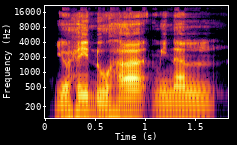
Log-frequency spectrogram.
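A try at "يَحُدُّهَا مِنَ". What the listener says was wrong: Yahuddu. Oh, ini tasdidnya harusnya di ini ya. Di dal. Syadda ala dal. Harusnya di atas dal, bukan di atas ha.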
